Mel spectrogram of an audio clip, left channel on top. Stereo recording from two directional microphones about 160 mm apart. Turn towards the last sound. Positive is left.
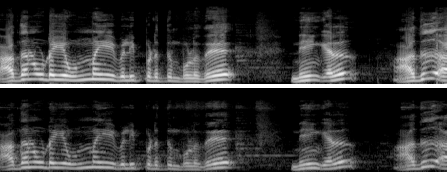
turn(degrees=45)  # may be behind; listen again after turning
